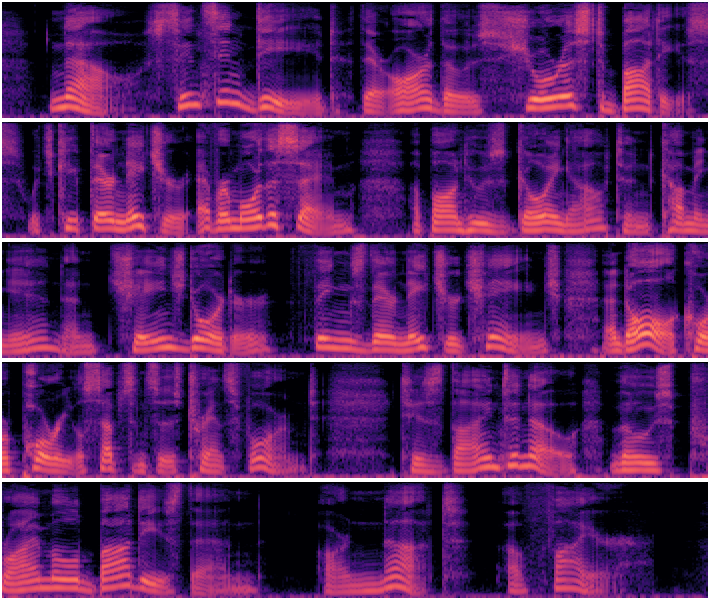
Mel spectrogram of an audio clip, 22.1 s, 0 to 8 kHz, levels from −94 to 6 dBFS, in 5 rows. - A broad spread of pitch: Yes, wide, 6.3 semitones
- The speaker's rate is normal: No, slow, 125 wpm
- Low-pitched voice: No, medium, 145 Hz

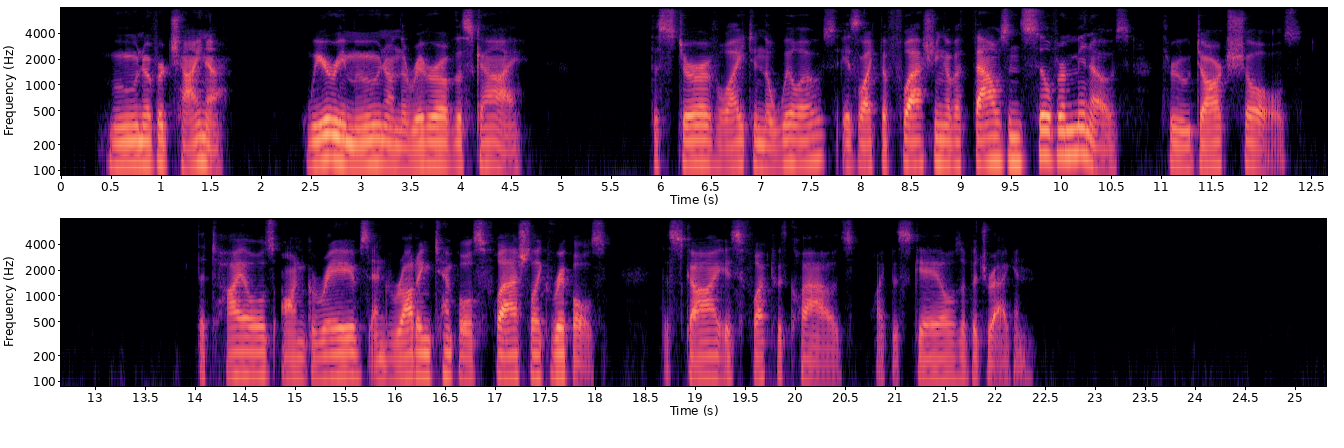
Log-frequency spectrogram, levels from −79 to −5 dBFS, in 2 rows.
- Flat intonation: Yes, narrow, 2.1 semitones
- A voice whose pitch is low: Yes, low, 105 Hz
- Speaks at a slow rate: Yes, slow, 125 wpm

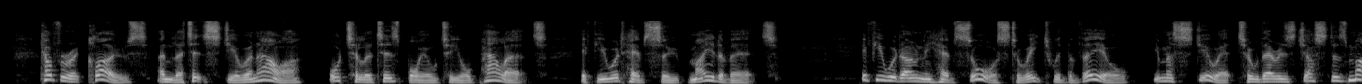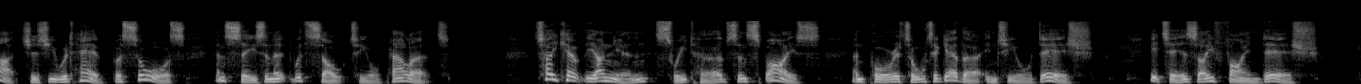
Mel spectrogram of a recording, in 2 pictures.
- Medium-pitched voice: No, low, 115 Hz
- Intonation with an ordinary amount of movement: No, wide, 7.8 semitones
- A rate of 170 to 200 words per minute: Yes, average, 180 wpm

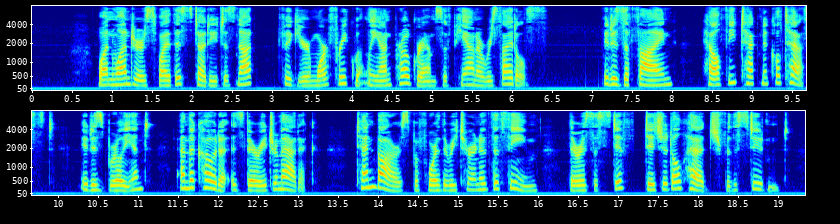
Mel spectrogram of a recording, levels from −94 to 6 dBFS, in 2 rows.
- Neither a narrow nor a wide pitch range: Yes, average, 4.4 semitones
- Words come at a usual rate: Yes, average, 150 wpm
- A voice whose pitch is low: No, high, 190 Hz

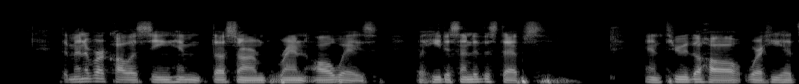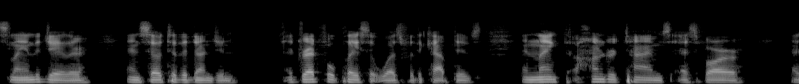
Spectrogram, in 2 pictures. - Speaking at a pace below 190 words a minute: Yes, average, 180 wpm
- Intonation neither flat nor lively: No, narrow, 2.1 semitones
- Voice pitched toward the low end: Yes, low, 105 Hz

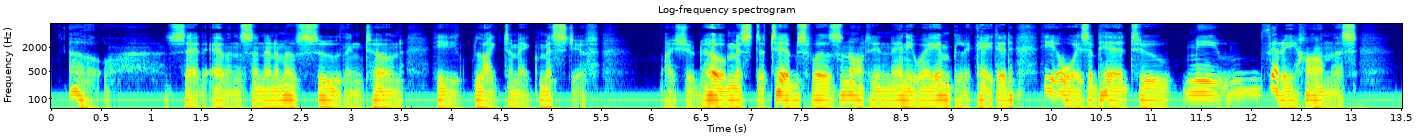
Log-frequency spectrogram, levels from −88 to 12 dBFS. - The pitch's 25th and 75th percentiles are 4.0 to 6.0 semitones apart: Yes, average, 4.6 semitones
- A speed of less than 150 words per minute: Yes, average, 140 wpm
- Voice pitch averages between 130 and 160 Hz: No, very low, 90 Hz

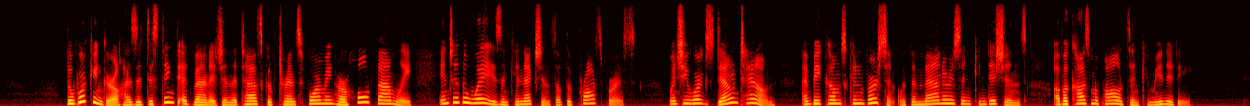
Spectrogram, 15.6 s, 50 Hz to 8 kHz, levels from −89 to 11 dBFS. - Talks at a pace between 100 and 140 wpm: No, average, 155 wpm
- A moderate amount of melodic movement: No, wide, 5.8 semitones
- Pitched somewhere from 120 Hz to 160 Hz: No, high, 225 Hz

